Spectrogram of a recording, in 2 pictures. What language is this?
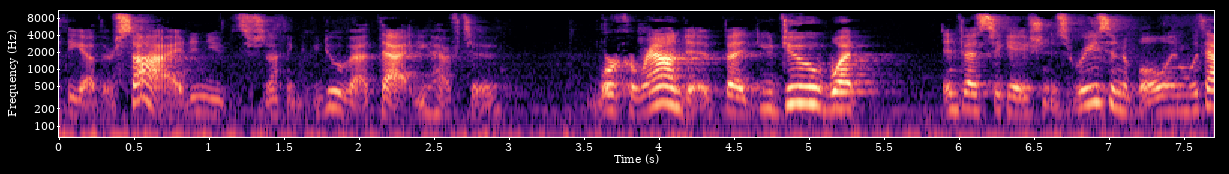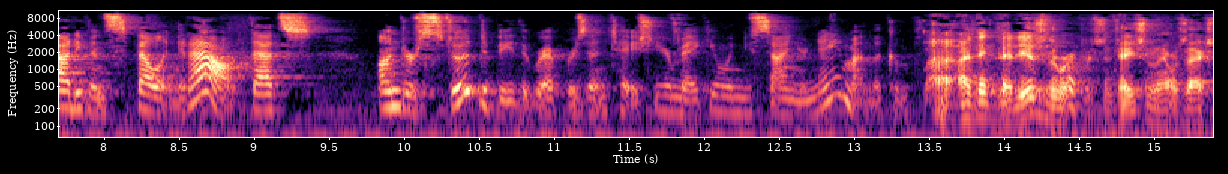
English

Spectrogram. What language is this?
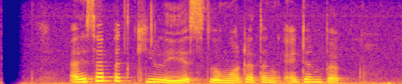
Javanese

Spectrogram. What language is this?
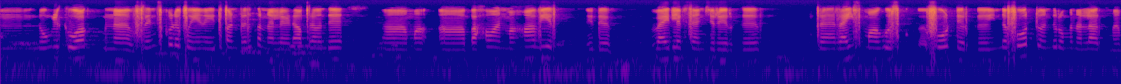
Tamil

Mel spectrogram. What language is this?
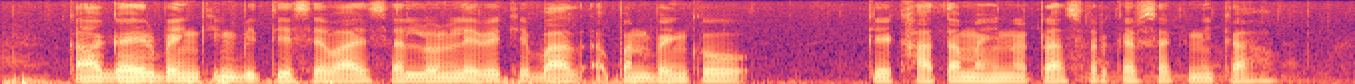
Magahi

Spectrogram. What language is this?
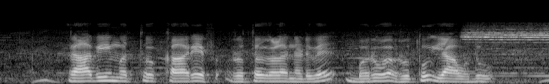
Kannada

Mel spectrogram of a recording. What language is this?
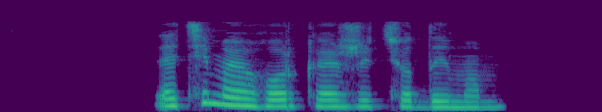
Belarusian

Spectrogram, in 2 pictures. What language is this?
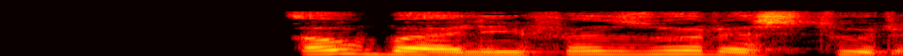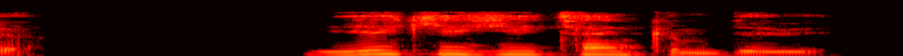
Central Kurdish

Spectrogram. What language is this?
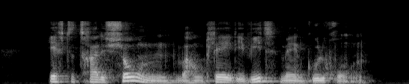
Danish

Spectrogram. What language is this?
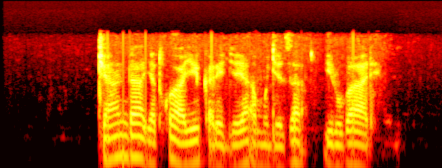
Kinyarwanda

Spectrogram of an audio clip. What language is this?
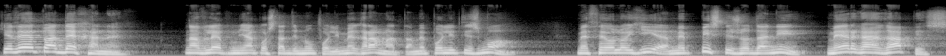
Greek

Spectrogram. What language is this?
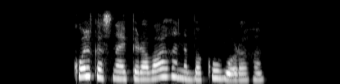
Belarusian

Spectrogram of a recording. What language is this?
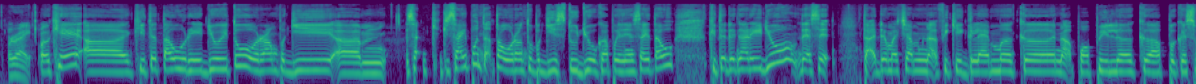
Malay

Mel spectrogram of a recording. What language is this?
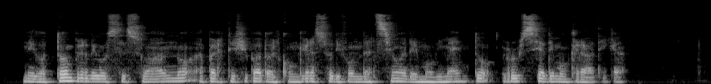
Italian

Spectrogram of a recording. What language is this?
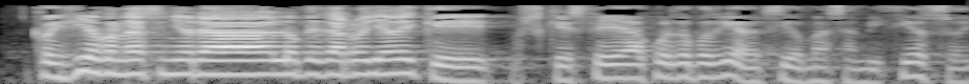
Spanish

